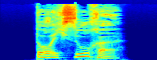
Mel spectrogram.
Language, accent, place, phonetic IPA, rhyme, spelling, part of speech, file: German, Germany, Berlin, [dʊʁçˈzuːxə], -uːxə, durchsuche, verb, De-durchsuche.ogg
- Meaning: inflection of durchsuchen: 1. first-person singular present 2. singular imperative 3. first/third-person singular subjunctive I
